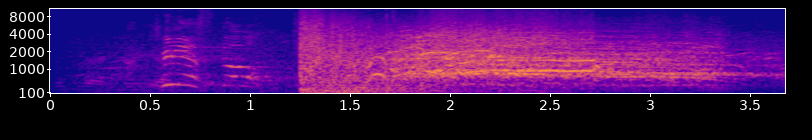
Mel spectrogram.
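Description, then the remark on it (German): Faint voices give way to a single loud ceremonial Böller cannon blast fired in salute at the traditional Fischertag festival in Memmingen, Germany, its sudden boom rolling into a long, roaring wash of sound that slowly fades. “Nach dem Böllerschuss springen mehr als 1000 Männer mit Hut und Hemd in die eingefasste Memminger Ach.”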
